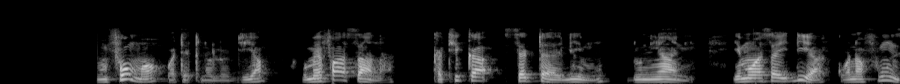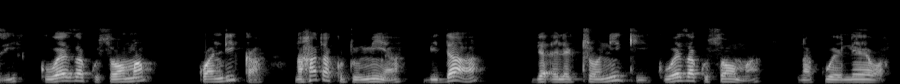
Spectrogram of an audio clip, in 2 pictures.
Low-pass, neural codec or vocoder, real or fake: 5.4 kHz; none; real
